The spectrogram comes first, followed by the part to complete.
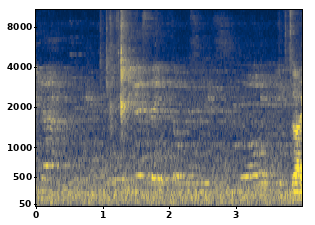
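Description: A single sharp snip of a cigar cutter closing on the cigar's cap about a second in.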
